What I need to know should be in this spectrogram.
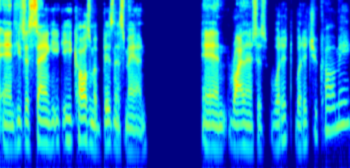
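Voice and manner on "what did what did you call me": creepy put-on voice, pitched higher and quieter. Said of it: "chew out Leonardo DiCaprio in such a creepy way".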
